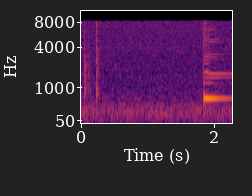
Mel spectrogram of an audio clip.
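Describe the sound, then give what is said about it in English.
A camera shutter clicks as a picture is taken with a remote's circular button: two quick, faint clicks come first, then a louder snap leads straight into a steady, mid-pitched electronic tone that holds to the end. No one speaks. “That shutter sound, you could hear it take the picture.”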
